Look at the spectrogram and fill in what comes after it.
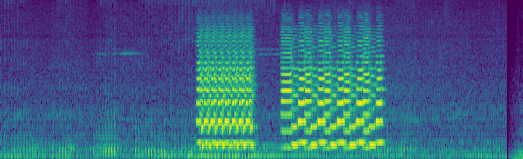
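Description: Electronic toy horn sounds: about four seconds in, one buzzy horn blast lasting about a second, then after a short pause a two-tone horn alternating quickly between two notes for about two seconds, over a faint low hum.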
